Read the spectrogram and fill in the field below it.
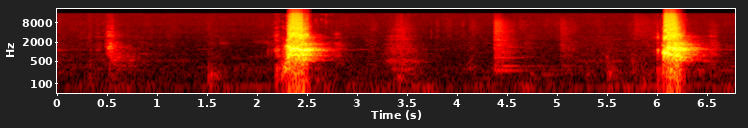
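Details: Sealyham Terrier, three years old and once from a puppy mill, excited over chasing tennis balls, lets out two loud, harsh barks almost four seconds apart, separated by quieter whines and small huffs indoors.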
